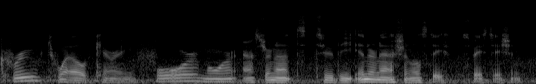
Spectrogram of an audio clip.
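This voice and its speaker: A man talks at a fairly low pitch with a dark, mellow tone. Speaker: launch livestreamer. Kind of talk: live commentary. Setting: outdoors near condos. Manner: quiet, not talking loud.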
